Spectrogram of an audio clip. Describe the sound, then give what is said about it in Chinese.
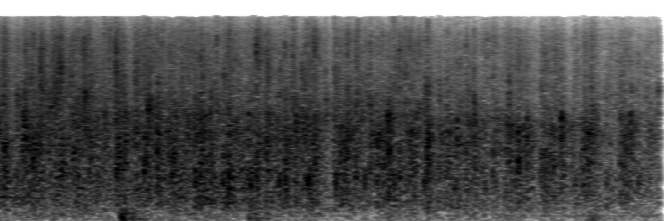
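Applause from a church audience during a service: dense, steady clapping at a moderate level throughout, with no single voice standing out. “给神掌声好吗？好，谢谢你们，掌声太小了。”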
